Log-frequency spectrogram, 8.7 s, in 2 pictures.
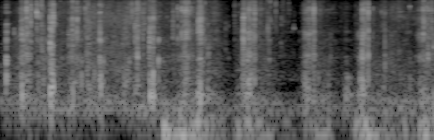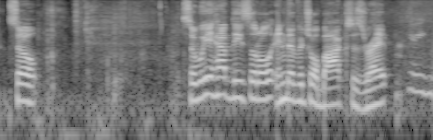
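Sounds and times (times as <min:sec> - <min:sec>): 
chewing crunchy grape Nerds candy: 0:00.0 - 0:06.6
speech: 0:04.4 - 0:04.8, 0:06.2 - 0:08.6.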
